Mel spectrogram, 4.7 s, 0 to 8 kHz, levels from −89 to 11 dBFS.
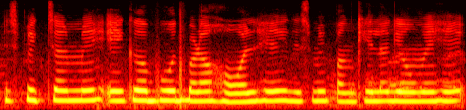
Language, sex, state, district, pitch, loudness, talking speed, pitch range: Hindi, female, Bihar, Muzaffarpur, 260 Hz, -13 LUFS, 165 wpm, 250-265 Hz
